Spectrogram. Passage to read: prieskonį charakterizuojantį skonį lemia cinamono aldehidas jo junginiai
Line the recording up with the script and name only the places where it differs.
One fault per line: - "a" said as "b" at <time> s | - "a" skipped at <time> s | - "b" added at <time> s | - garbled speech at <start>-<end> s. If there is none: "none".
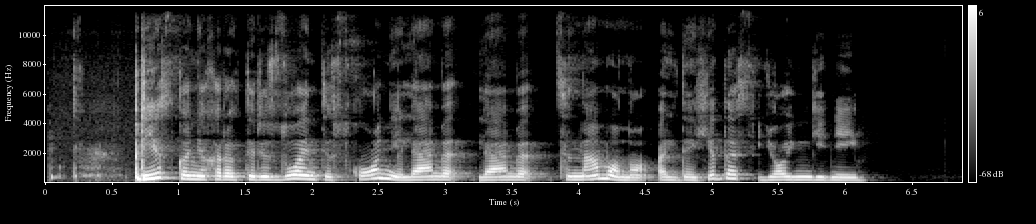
- "lemia" added at 3.3 s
